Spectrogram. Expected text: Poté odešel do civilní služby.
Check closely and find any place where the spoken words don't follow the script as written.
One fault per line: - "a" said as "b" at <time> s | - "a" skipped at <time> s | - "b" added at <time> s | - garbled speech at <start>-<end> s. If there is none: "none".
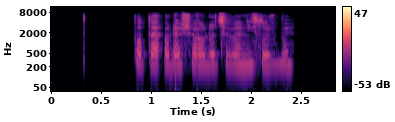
none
